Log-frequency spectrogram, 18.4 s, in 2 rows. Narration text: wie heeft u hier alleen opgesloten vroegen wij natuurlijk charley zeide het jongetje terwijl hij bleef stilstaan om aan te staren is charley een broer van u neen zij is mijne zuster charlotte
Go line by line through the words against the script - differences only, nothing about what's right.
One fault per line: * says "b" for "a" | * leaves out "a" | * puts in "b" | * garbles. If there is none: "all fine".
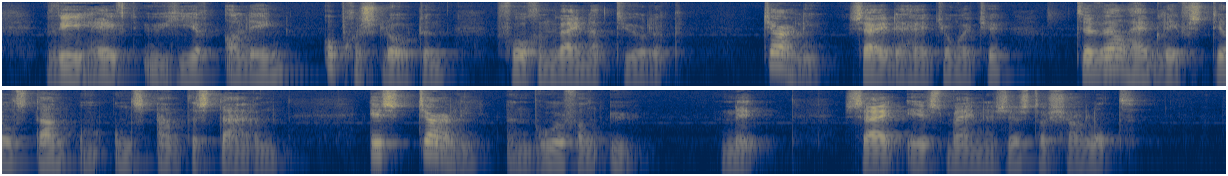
* puts in "ons"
